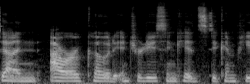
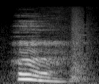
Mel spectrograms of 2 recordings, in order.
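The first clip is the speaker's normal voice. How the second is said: heavy sigh; 2 semitones higher, 11 dB louder than usual. Real, not acted. Loud sigh after long pause.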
